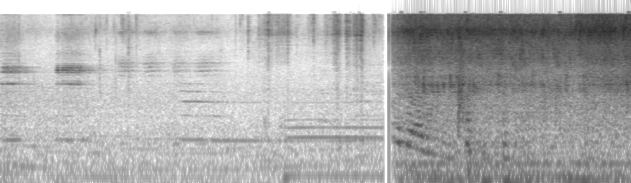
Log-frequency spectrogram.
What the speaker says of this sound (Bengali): বান্টি মাছ ভাজছে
